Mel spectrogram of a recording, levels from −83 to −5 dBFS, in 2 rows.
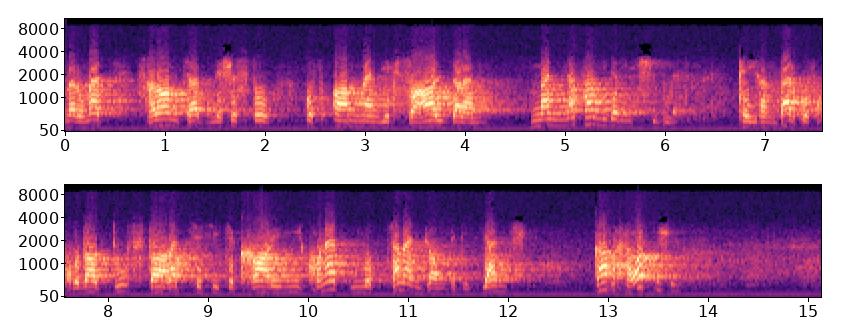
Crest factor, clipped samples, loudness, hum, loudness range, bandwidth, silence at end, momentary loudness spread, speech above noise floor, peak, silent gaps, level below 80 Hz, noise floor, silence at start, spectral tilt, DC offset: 14 dB; under 0.1%; -14 LUFS; none; 4 LU; 9.2 kHz; 0.05 s; 17 LU; 25 dB; 0 dBFS; none; -72 dBFS; -39 dBFS; 0 s; -3.5 dB/octave; under 0.1%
